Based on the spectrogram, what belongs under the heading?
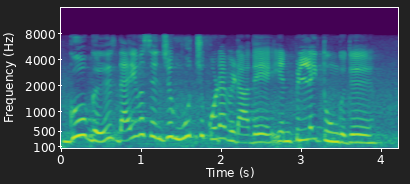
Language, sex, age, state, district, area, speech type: Tamil, female, 30-45, Tamil Nadu, Mayiladuthurai, urban, read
